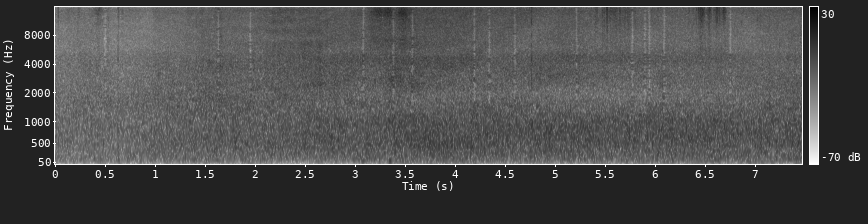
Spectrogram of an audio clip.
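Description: Tide waves washing at the shore at Ballycastle, a steady broadband rush with wind, swelling slightly and continuing throughout with no voices.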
